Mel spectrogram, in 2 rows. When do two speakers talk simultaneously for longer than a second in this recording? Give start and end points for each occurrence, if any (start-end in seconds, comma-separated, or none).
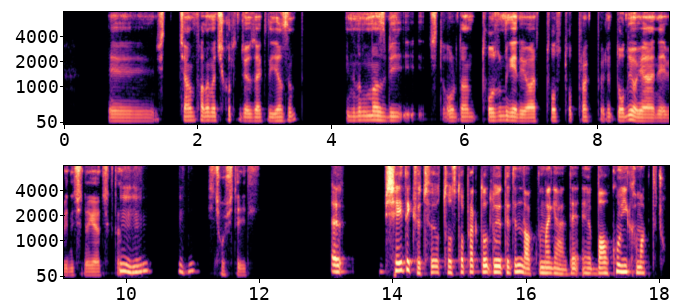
none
